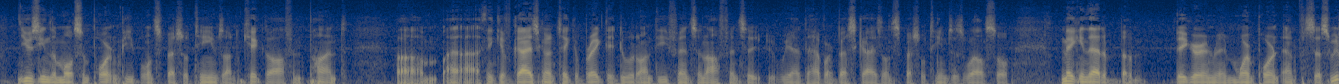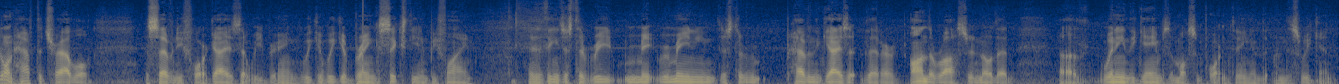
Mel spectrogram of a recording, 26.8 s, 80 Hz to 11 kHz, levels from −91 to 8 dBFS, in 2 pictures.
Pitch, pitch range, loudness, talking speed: 85 Hz, 80-90 Hz, -31 LUFS, 245 wpm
